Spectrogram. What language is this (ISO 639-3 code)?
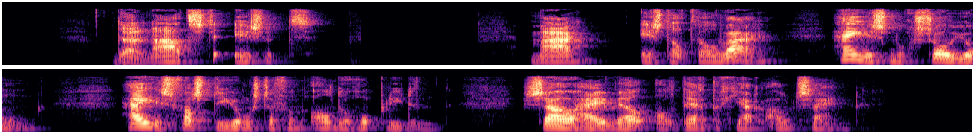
nld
